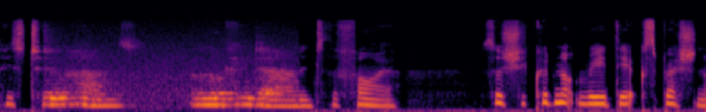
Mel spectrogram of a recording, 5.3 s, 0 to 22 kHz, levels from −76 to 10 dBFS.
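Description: At 0.34 s the speech suddenly turns roomy and hollow, with the low end thinned out, and it snaps back to a close, full sound at 2.23 s. That's a switch to a distant microphone, most likely the close mic dropping out and a far-off one, say on the camera, covering the gap. The level hardly moves, but room noise comes up to roughly 25 dB below the speech.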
